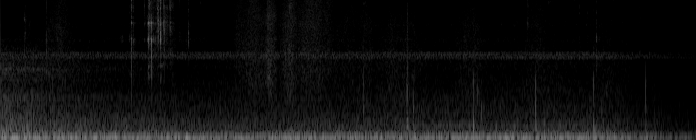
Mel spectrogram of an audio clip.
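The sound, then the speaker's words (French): Soft, irregular footsteps with a faint crunch, scattered over a steady low rumble, fairly quiet, with no voices. “Sous petit bruit de pas, tout ça.”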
